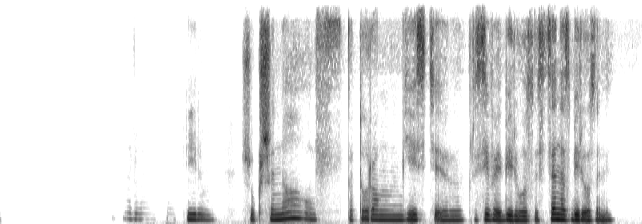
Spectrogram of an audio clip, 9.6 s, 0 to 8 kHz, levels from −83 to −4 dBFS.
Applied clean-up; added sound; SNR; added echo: neural mask model DeepFilterNet 3.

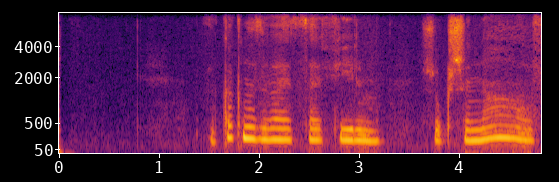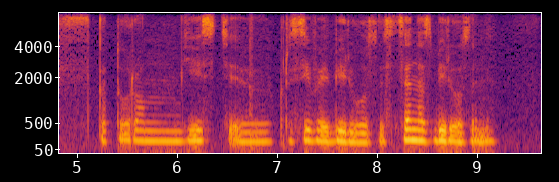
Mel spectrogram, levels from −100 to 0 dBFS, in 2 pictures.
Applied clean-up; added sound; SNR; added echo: none; Thump, thud; 19 dB; none.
